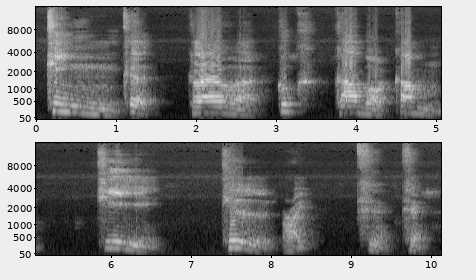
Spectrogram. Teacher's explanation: The active articulator is the back of the tongue. Back of the tongue is lifted up, and the back of the tongue is against the back of the soft palate. Soft palate is also called the velum.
